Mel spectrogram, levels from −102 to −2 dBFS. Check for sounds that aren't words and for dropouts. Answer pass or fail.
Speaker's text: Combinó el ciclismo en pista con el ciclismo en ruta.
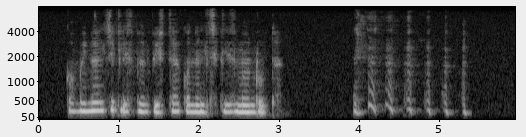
fail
